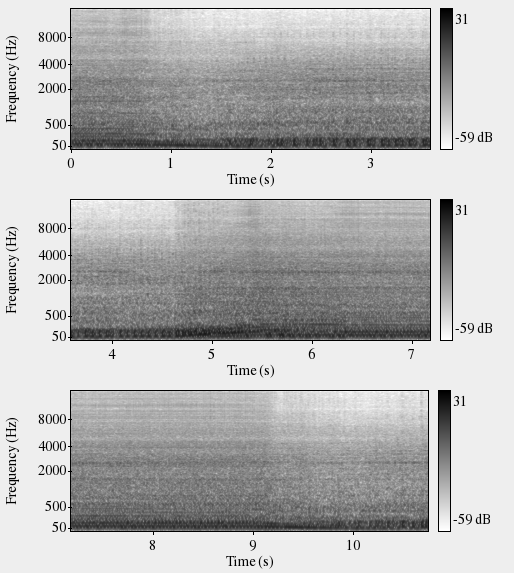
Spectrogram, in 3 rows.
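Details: 1983 Ducati MHR bevel-drive twin, 40mm Dellorto carburettors after vacuum-gauge balancing: even, steady beat with a brief throttle blip midway returning to a settled idle; carbs well balanced, normal idle.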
